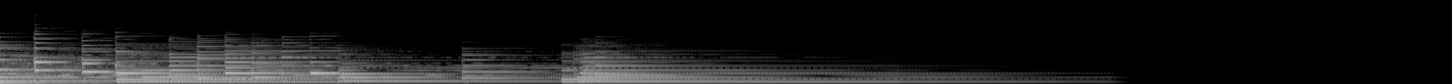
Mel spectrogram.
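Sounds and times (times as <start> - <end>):
piano intro: 0.0 - 11.1.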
